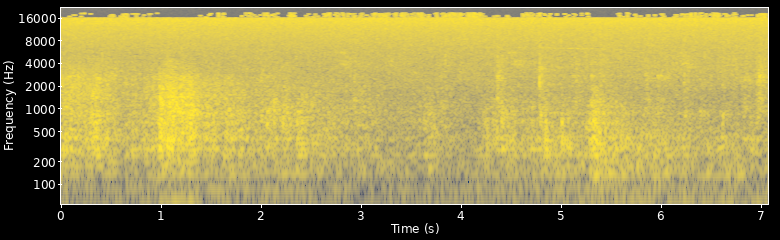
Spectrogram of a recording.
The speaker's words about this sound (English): And it's just started to thunder, so hang on.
